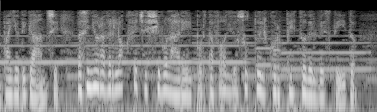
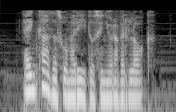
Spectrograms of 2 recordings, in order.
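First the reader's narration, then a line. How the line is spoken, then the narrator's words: Resonant, casual question. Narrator (Italian): chiese con tono sonoro, disinvolto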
